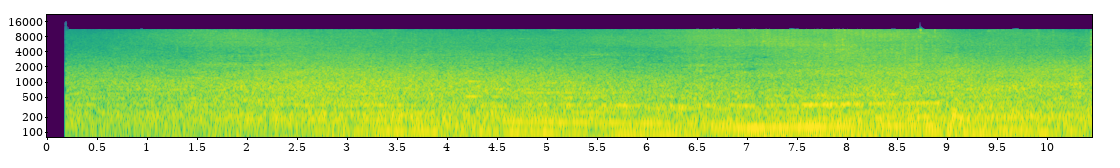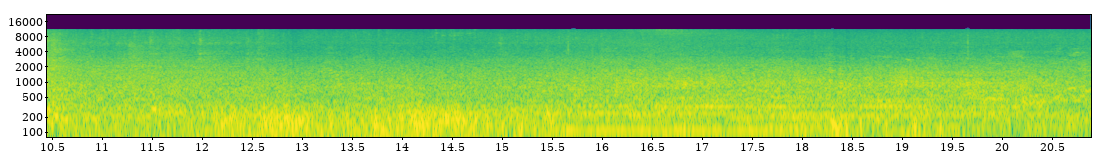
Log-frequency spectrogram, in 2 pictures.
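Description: City street traffic: a steady wash of road noise from passing cars, with the low hum of running engines. It cuts in suddenly just after the start.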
